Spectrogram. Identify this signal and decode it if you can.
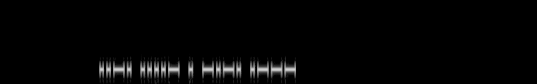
Morse code, heard as a keyed tone, about 34 wpm, 700 Hz. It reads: F4ECJ
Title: DXCC-100 Call Signs - 5 Characters - Repeated 2x - 35wpm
